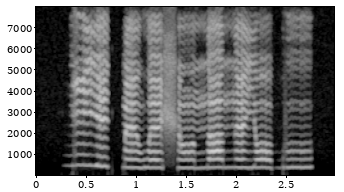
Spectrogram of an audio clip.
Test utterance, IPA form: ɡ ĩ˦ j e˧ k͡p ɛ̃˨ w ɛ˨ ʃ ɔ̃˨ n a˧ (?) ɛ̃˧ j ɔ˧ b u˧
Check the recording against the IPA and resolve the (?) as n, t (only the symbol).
n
